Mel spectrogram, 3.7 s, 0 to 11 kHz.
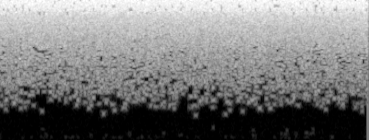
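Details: Generated narrow-band pink noise around 13 kHz, a steady high-pitched hiss used to find tinnitus frequency by pitch matching.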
